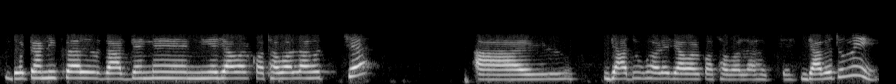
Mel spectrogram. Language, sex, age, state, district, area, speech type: Bengali, female, 18-30, West Bengal, Malda, urban, conversation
